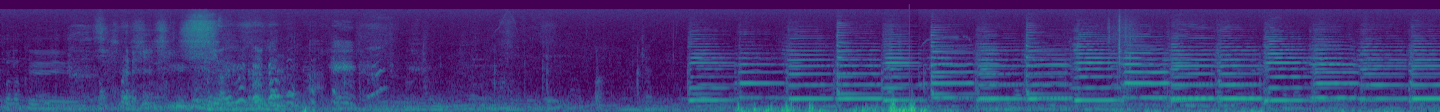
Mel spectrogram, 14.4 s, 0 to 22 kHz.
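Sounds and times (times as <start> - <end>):
laughter: 0.7 - 4.5
harps: 6.8 - 14.4
violins: 6.8 - 14.4.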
